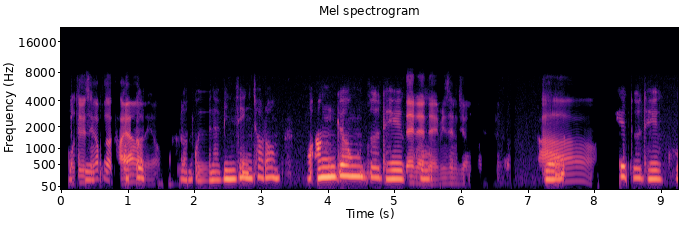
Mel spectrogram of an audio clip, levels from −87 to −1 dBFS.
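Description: Speech with three stretches where the voice dips by as much as roughly 40 dB, from 0.0 to 1.96 s, 5.56 to 6.12 s and 7.59 to 8.63 s. This is likely speech suppressed in double talk, with the echo canceller pulling down the near talker while the far side was also active. A faint delayed copy of the voice, an echo leak, surfaces at 0.13 to 0.62 s, 1.12 to 1.18 s, 5.83 to 5.92 s and 6.54 to 6.76 s. It trails the original by about 380 to 390 ms and sits well under the speech, though the scrap at 1.12 s is noticeably louder. That delay and level point to loudspeaker sound that the canceller did not fully remove. A burst of packet loss at 2.09 to 2.26 s replaces about 120 ms of audio with roughly 122 ms of concealment, a held, fading continuation of the previous sound, before playback resumes with that stretch gone. From 6.40 to 6.53 s the background is gated by the echo canceller, and the room sound drops by about 36 dB for a brief moment before returning. 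The band-limiting to 8 kHz is normal for this Opus call path.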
